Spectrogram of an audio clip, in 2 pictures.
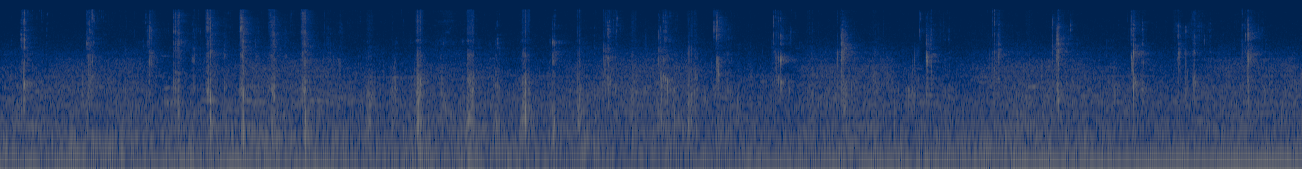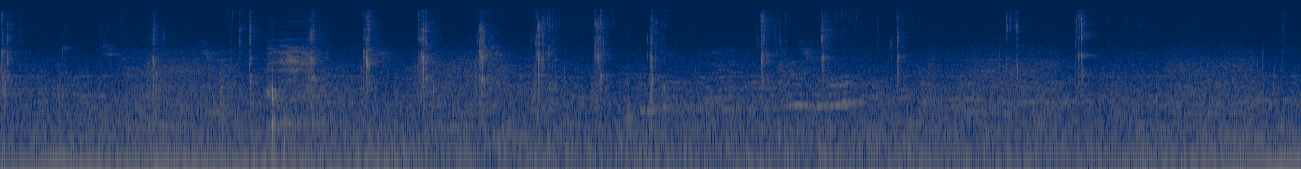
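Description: A person chewing raw green chillies close to the microphone, with many sharp crunches and mouth clicks, a few a second.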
